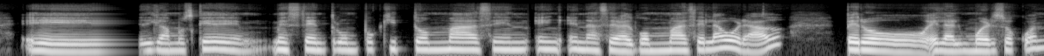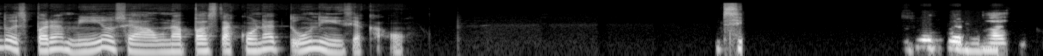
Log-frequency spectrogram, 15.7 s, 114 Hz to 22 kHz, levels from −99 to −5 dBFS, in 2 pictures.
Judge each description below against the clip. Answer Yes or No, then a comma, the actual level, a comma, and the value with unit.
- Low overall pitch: No, high, 200 Hz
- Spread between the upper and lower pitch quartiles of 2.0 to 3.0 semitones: Yes, average, 2.7 semitones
